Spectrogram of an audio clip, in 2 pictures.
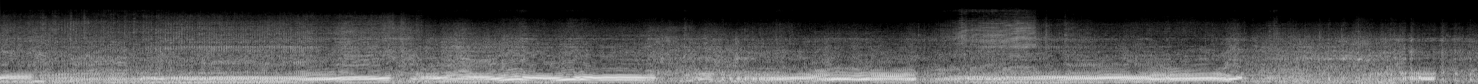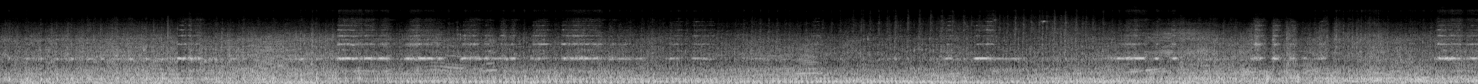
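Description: KTM EXC 300 TPI two-stroke enduro bike heard up close from the rider, revving hard with its pitch rising and falling as the throttle opens and closes. There are brief drops in engine sound every few seconds. About twelve seconds in it settles to a quieter, steadier run at lower revs.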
